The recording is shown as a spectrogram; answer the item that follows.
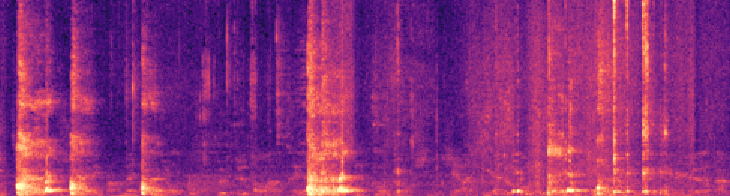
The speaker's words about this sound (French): Tu tousses encore.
